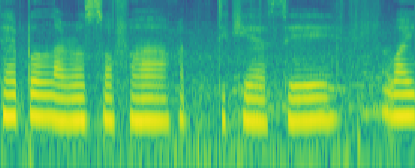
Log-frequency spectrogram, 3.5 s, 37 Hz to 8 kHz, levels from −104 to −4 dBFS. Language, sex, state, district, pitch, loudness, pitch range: Nagamese, female, Nagaland, Dimapur, 175 Hz, -14 LUFS, 175-195 Hz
